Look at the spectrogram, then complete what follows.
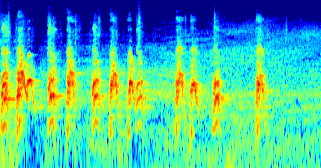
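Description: Small dog barking rapidly in sharp, high yaps: about a dozen in quick succession over the first three seconds, then a few more spaced out, stopping a little after five seconds in.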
